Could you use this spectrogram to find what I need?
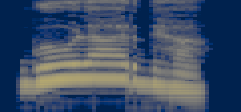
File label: "ಗೋಲಾರ್ಧ", Kannada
